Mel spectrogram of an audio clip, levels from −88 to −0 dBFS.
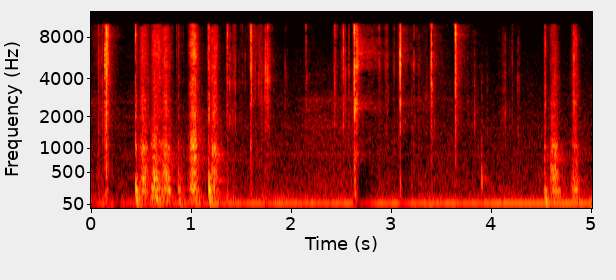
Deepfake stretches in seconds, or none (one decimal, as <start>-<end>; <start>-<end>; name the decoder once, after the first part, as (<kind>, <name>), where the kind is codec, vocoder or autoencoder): none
